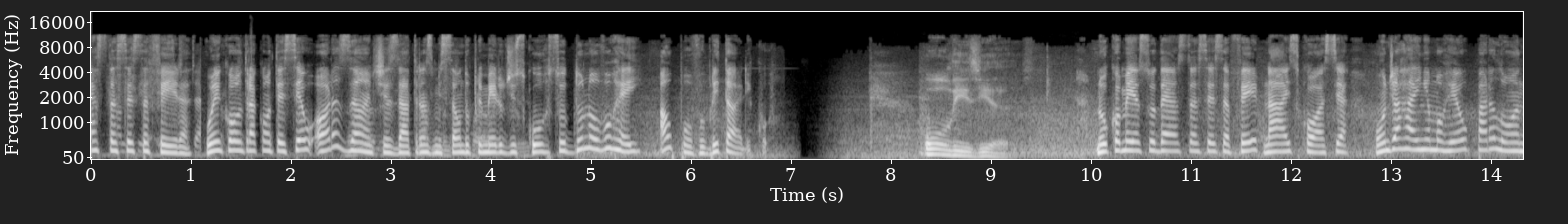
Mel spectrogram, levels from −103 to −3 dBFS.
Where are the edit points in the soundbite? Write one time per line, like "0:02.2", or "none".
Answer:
0:08.3
0:11.7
